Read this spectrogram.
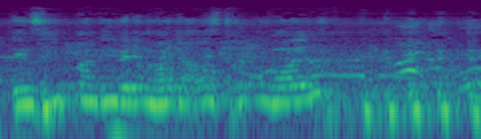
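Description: A man sings into a microphone through a loudspeaker system.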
